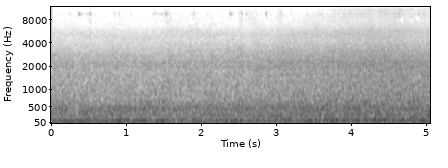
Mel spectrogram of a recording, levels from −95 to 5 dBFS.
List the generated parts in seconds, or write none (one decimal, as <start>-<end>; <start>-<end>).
0.0-0.7; 1.3-3.6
